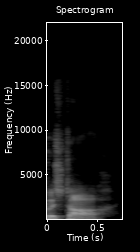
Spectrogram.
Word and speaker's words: Couche-Tard: I said it wrong again. Wait, Couche-Tard. Couche-Tard. – Couche-Tard, yeah. – I'll never say it as eloquently as you, but I can at least get closer.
